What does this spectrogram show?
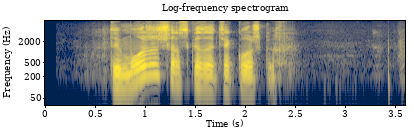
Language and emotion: Russian, neutral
